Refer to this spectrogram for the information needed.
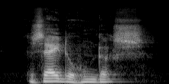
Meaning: plural of zijdehoen
- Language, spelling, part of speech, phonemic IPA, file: Dutch, zijdehoenders, noun, /ˈzɛidəˌhundərs/, Nl-zijdehoenders.ogg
